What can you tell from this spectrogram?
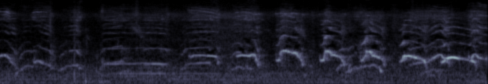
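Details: Bernese Mountain Dog x Great Pyrenees puppies eating alongside a kitten. They give a rapid series of high, arched whimpers and squeals, each one rising then falling. The squeals overlap and grow louder and more frequent toward the end.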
